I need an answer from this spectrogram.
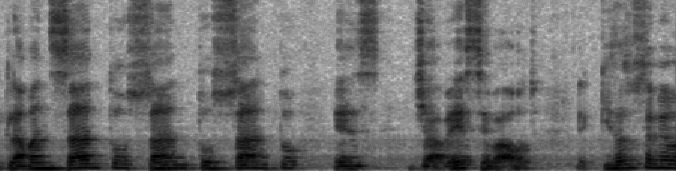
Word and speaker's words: Yahvé: Solamente quiero decirle que aunque nosotros nos referimos mucho como Jehová en hebreo, el que más se acerca es Yahé realmente. Eh, quizás es una pronunciación más acertada Yahvé que que Jehová.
